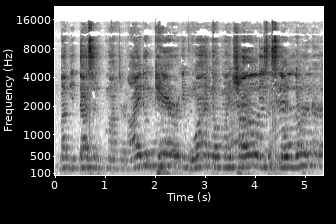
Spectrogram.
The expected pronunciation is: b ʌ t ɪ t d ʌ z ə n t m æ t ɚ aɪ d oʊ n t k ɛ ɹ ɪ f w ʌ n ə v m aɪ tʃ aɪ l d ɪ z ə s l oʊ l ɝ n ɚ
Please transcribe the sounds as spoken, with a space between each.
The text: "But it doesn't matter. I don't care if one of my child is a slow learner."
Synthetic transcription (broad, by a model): b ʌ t ɪ t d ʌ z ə n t m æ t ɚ aɪ d oʊ n t k ɛ ɹ ɪ f w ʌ n ə v m aɪ tʃ aɪ l d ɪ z ə s l oʊ l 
